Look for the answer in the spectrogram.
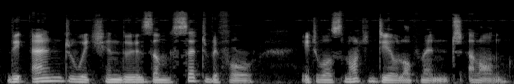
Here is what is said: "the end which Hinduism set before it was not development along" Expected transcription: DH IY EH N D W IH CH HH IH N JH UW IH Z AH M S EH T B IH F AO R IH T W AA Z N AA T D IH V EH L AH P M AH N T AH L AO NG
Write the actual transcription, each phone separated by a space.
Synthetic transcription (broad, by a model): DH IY EH N D W IH CH HH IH N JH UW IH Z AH M S EH T B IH F AO R IH T W AA Z N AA T D IH V EH L AH P M AH N T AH L AO NG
